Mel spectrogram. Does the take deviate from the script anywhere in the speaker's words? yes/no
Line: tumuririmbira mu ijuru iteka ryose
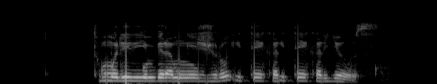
yes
